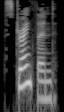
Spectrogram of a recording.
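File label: "strengthened", English, British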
